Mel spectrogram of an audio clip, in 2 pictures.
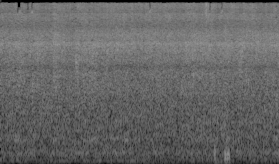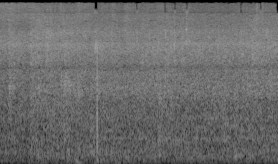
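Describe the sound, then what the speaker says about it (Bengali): Continuous monsoon rain pours down in a steady, unbroken wash of hiss that stays even throughout, with a few faint knocks and drips near the middle. "সব জায়গায় মানে একই অবস্থা, বর্ষাকালে একটানা বৃষ্টি হয়েই যাচ্ছে।"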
